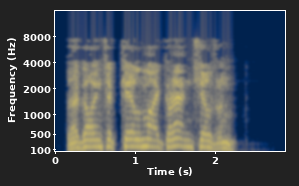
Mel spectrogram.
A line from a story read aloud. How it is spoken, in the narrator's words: he shouts back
